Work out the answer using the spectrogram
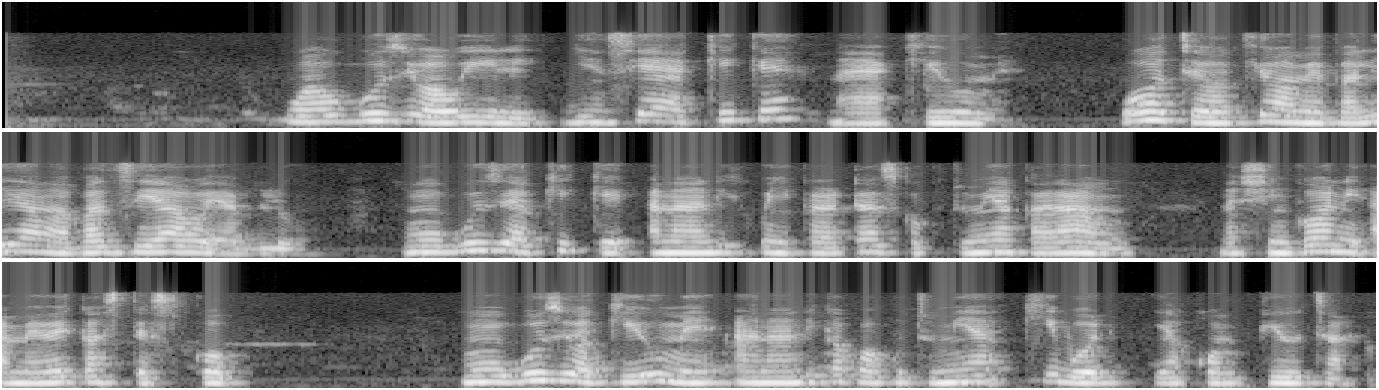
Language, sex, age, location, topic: Swahili, female, 25-35, Dar es Salaam, health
